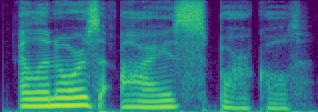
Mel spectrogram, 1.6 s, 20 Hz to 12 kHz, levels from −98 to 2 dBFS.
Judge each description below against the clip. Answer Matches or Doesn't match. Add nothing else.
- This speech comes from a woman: Matches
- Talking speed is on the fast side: Doesn't match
